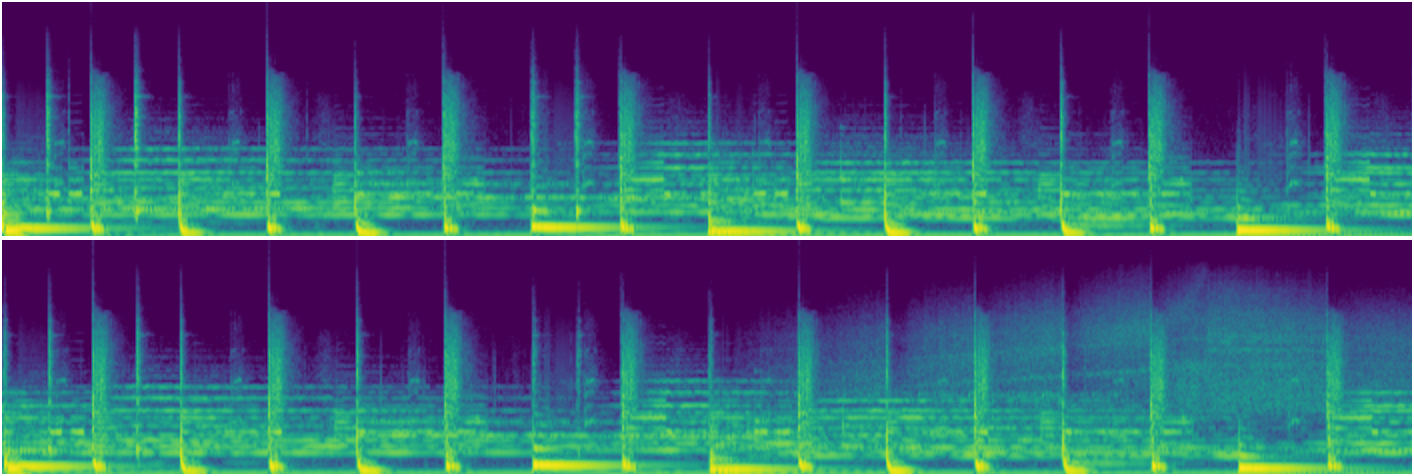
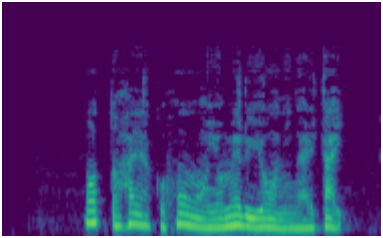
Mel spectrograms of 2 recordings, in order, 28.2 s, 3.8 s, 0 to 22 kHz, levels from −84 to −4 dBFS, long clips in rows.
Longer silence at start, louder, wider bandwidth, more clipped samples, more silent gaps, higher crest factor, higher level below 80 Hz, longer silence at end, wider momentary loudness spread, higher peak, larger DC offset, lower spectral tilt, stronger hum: second, 0 s vs 0.85 s; first, -17 LUFS vs -29 LUFS; second, 8.4 kHz vs 10 kHz; neither; neither; about the same, 14 dB vs 18 dB; first, -20 dBFS vs -50 dBFS; second, 0 s vs 0.4 s; first, 12 LU vs 6 LU; first, -2 dBFS vs -12 dBFS; first, 2% vs under 0.1%; about the same, -7 dB/octave vs -8 dB/octave; neither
